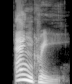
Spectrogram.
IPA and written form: ˈæŋɡri (angry)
